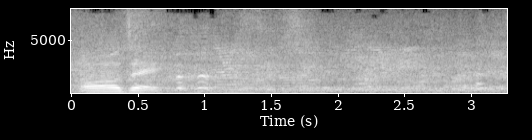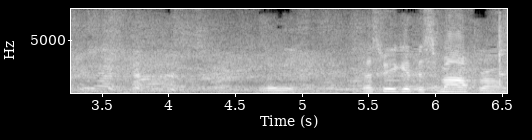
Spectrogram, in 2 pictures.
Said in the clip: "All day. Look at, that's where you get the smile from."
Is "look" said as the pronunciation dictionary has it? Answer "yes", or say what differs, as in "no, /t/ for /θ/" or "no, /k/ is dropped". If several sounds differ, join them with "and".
no, /k/ is dropped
